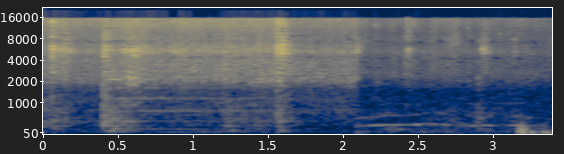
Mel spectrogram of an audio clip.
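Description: Tomato and turmeric being stirred in a pan for dahi bhindi, a spatula scraping through them with a soft sizzle and a few short knocks against the metal, close and clear with no talking.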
